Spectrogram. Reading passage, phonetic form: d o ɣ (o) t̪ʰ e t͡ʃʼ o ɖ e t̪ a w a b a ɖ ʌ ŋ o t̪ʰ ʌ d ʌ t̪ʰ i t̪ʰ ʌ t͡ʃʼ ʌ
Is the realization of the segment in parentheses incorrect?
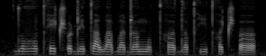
no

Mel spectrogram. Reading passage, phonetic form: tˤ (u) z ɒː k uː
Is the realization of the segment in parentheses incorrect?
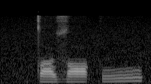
no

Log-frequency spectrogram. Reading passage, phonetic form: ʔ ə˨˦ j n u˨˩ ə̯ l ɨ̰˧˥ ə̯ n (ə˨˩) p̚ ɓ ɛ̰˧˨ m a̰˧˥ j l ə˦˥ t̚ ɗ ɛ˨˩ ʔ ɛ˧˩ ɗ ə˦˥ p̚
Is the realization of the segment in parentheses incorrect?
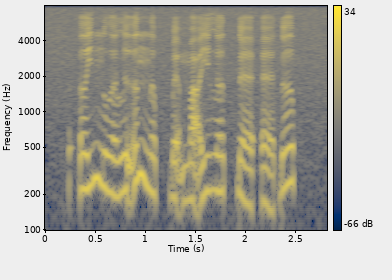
no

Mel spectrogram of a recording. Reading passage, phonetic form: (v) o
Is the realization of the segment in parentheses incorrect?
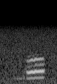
yes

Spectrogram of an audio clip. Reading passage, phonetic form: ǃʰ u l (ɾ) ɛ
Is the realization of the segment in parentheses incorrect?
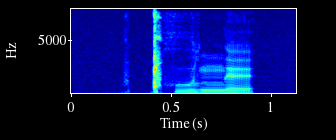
yes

